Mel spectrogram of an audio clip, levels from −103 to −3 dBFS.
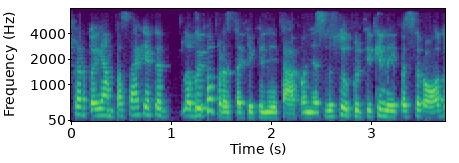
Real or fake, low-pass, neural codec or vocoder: real; 7.2 kHz; none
